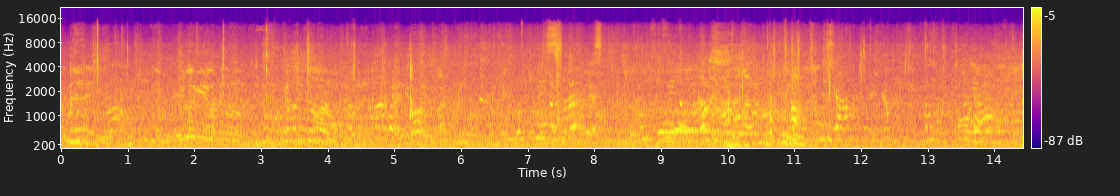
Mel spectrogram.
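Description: Many adults talk in a crowd nearby, outdoors.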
